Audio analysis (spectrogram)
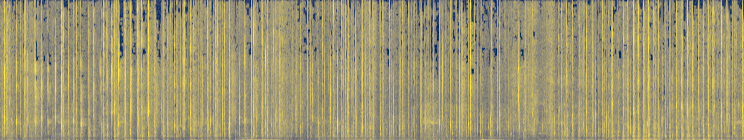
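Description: Fingertips tap and type on the keys of a black plastic ASUS full-size keyboard held close to the microphone, turned both vertically and horizontally. Dense, rapid plastic clicks and clacks run throughout, with short dry key strikes over a soft low thump from the board.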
